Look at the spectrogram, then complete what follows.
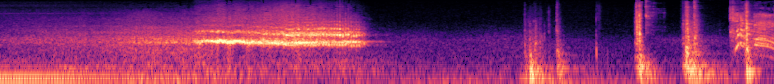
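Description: Car tyres squealing in a skid for about two seconds, rising out of a low hum and hiss, then stopping suddenly. A few sharp clicks and knocks follow near the end.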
